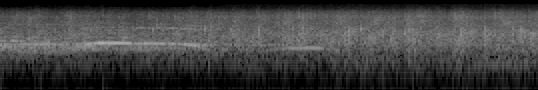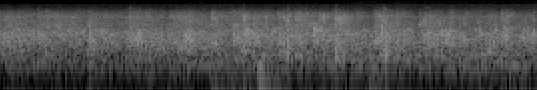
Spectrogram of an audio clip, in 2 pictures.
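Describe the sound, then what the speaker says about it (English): Graduation ceremony crowd applauds the graduating class, a moderate, steady wash of clapping from a sizable audience with a brief whistle-like tone early on. "Let's give a big round of applause to the class of"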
